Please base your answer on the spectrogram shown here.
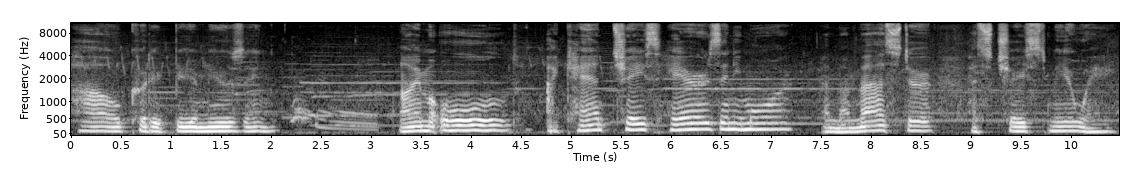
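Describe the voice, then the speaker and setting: Casting: self-pitying old storybook dog, low and mournful performed by a woman. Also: steady tone, takes it slowly, music in the background. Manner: moaning, mournful.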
